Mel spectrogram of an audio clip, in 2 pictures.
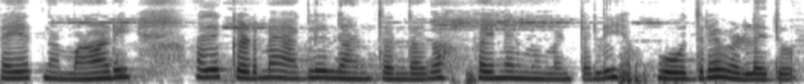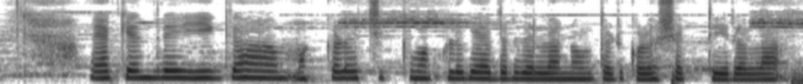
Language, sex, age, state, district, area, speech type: Kannada, female, 30-45, Karnataka, Chamarajanagar, rural, spontaneous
